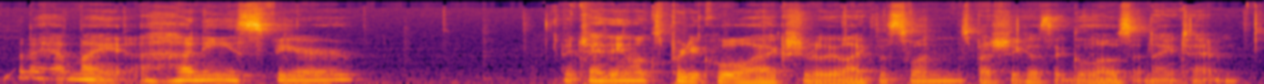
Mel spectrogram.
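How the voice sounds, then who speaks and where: Raspy, very low-voiced woman with a cold. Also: fast. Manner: relaxed, chatty, with frequent ums and soft laughs. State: getting over a cold. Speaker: gaming channel host. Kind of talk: casual game world tour voice-over.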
